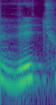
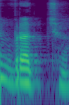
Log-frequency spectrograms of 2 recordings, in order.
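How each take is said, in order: First: Said in the usual way. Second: वृक्ष mispronounced as vrachh; children's mispronunciation. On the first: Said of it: "होता क्या है". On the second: Shown as a demonstration. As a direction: say वृक्ष with "ra" in place of "ri". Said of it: "लेकिन बच्चे क्या पढ़ते हैं".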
